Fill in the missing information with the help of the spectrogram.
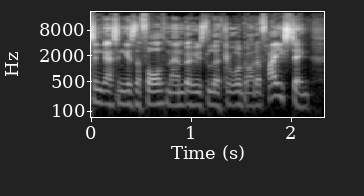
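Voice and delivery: plain reading voice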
